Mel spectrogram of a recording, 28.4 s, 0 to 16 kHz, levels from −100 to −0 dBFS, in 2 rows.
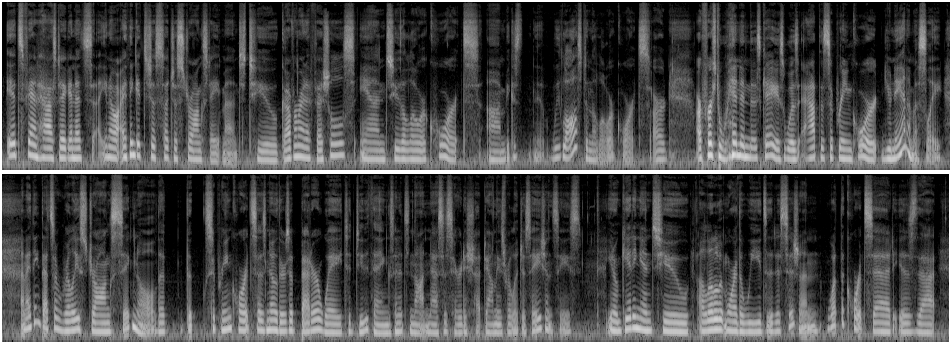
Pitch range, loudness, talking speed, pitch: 155-190 Hz, -29 LUFS, 200 wpm, 170 Hz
